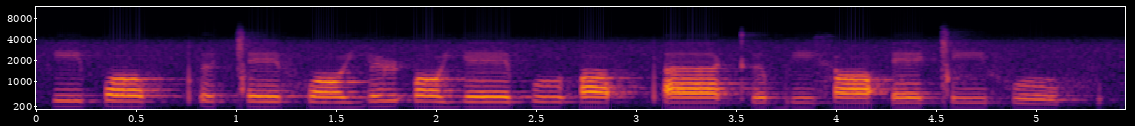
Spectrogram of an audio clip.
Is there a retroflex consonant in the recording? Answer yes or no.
yes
